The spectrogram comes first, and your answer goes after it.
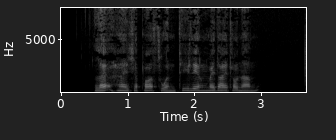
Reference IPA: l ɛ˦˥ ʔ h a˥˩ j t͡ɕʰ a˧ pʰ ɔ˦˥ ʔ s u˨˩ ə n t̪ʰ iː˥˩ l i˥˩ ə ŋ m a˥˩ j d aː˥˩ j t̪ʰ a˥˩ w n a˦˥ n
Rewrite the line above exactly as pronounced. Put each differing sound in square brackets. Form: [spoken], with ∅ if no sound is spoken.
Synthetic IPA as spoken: l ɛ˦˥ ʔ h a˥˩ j t͡ɕʰ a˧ pʰ ɔ˦˥ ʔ s u˨˩ ə n t̪ʰ iː˥˩ l i˥˩ ə ŋ m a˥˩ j d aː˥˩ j t̪ʰ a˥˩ w n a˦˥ n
